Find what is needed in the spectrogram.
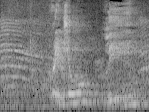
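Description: Audience members whooping and shouting in cheer for a graduate: a high call that falls in pitch, then louder shouts about a second in and again near the end.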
